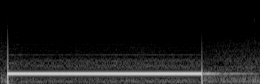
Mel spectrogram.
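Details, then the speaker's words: Pure-tone audiometry test tone: a steady, clean tone of moderate-to-high pitch lasting about two seconds, one of the higher frequencies used in hearing tests, which are typically the first to deteriorate with age. "Esos son unos tonos que serían ya frecuencias más agudas, que son las que principalmente con la edad se van deteriorando primero."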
